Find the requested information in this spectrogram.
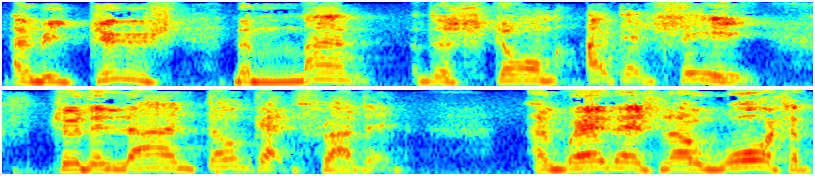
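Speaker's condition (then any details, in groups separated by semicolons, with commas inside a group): Clinically deaf; clinically deaf since school age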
